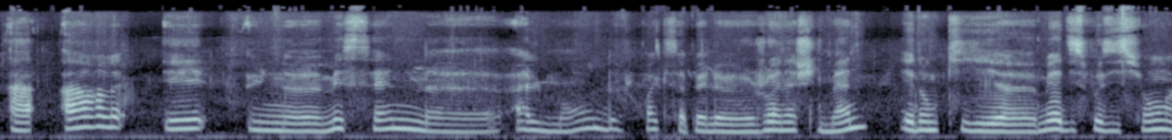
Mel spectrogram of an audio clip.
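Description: A woman from France in her thirties leaving a casual phone voicemail from an artist residence, talking haltingly as she searches for words. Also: mid-range voice, warm tone. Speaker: guest animation director.

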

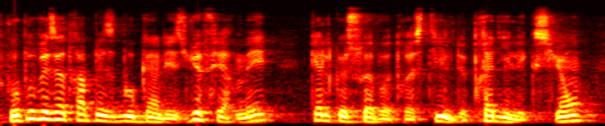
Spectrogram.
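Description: Husky man reading a book review. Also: mid-range voice, brisk, muffled recording. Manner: animated, wry reading.

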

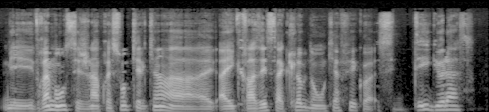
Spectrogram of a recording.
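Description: A man's voice: sits low, animated, brisk, dry recording, clean studio sound. A man chatting casually as a guest on a live stream, laughing often and slipping English words into his speech.

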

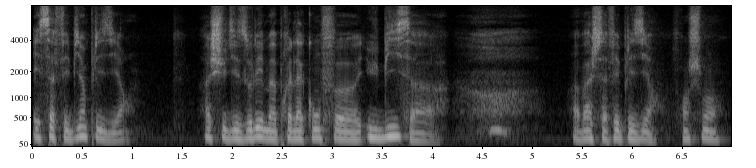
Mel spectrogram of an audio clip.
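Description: Excitable man gushing in live reaction. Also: medium pitch, normal speed, husky. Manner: excitable, gushing, many fillers and sighs. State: tired from sleepless nights. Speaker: podcast host.

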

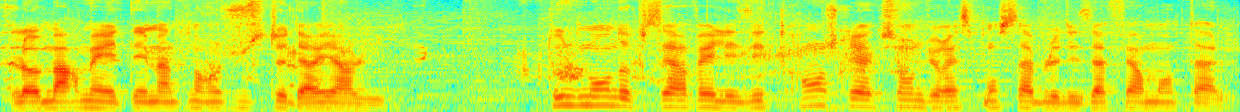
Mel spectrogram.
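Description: A man giving steady, understated scripted narration of an audio drama. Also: medium pitch, brisk, music in the background.

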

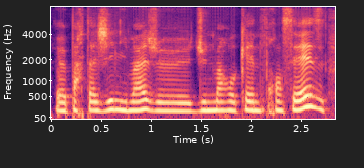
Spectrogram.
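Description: A woman's voice: on the low side, little pitch movement, normal speed, mellow. A French woman speaks candidly as an interview guest. Her talk is loose and conversational, full of small fillers and restarts. She sounds open and talkative. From France. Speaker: guest, entrepreneur and influencer. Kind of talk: casual interview chat.

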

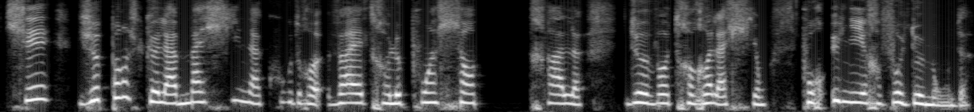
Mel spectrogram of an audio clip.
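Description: A woman in an improvised comedy sketch voicing a grandly confident love adviser, with drawn-out pronouncements and the slurred speech of someone wearing braces. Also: on the high side, warm tone, dry recording. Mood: grandly assured.

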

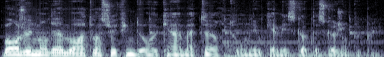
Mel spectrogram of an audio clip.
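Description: A man's voice: low voice, very animated, racing, warm tone, faint music behind. A man giving a comic spoken film review in a sardonic, exasperated manner.

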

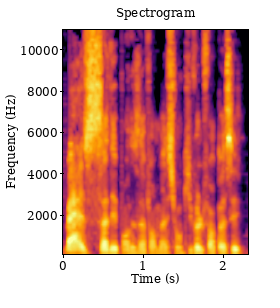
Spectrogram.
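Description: A man hosting a relaxed tech podcast, talking through the news at a middle pitch. He hesitates and restarts often, with faint music in the background. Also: fast. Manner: hesitant, frequent restarts and fillers. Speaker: podcast host. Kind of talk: casual tech podcast discussion.

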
